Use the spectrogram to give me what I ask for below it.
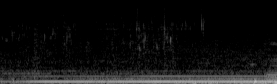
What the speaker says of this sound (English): That solution, we're gonna dump it out and see what happens to the hair.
